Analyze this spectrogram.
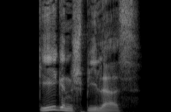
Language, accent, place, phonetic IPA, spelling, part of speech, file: German, Germany, Berlin, [ˈɡeːɡn̩ʃpiːlɐs], Gegenspielers, noun, De-Gegenspielers.ogg
- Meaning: genitive singular of Gegenspieler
